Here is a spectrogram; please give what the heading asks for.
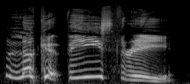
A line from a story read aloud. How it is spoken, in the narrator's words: he said, laughing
